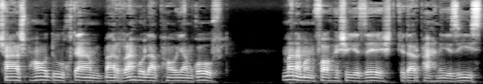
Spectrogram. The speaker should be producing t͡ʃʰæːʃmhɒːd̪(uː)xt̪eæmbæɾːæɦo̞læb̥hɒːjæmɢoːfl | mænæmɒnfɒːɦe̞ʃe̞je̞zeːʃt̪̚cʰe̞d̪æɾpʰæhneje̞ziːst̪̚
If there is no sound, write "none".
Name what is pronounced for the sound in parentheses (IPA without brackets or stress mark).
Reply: uː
